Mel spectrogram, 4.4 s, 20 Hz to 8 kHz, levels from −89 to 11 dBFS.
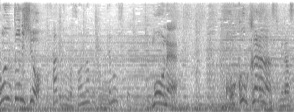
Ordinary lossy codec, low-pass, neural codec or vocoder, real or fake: none; 7.2 kHz; none; real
